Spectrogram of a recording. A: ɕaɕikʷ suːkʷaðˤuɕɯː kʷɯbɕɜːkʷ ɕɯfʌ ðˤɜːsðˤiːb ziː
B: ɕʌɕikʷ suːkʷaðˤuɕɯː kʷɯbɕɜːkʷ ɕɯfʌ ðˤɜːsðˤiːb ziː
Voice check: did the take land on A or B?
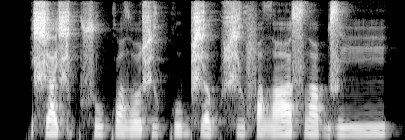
A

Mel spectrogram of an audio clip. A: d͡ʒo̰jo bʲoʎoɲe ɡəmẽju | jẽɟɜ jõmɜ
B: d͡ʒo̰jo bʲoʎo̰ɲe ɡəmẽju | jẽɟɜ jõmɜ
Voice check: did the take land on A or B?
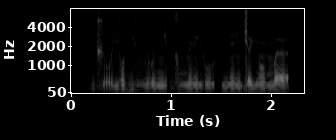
A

